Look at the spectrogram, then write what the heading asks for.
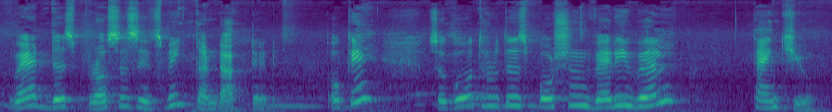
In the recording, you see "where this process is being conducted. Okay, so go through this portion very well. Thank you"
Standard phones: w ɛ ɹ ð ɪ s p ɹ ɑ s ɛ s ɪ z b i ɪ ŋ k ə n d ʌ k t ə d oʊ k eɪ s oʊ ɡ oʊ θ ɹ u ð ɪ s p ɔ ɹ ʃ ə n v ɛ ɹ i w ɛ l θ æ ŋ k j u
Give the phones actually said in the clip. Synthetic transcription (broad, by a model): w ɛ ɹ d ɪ s p ɹ ɑ s ɛ s ɪ z b i ɪ ŋ k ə n d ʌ k t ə d oʊ k eɪ s oʊ ɡ oʊ t ɹ u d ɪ s p ɔ ɹ ʃ ə n v ɛ ɹ i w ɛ l t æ ŋ k j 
